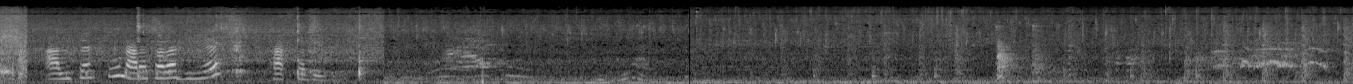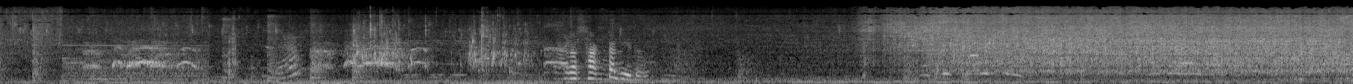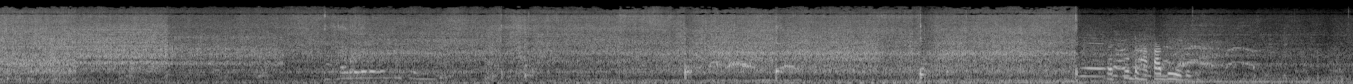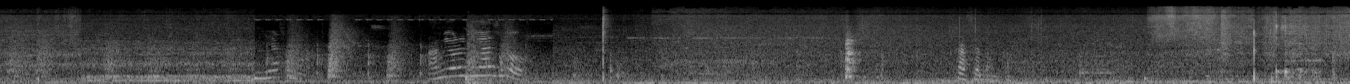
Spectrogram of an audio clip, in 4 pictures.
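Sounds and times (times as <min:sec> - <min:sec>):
potatoes sizzling in hot oil: 0:00.0 - 0:14.2, 0:17.0 - 0:41.4, 0:47.0 - 0:54.0.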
